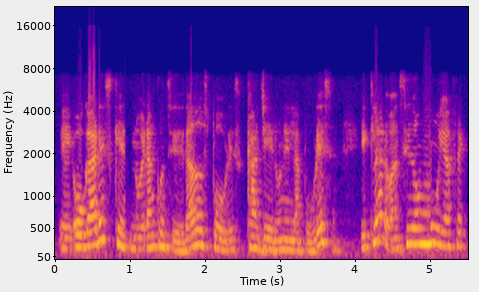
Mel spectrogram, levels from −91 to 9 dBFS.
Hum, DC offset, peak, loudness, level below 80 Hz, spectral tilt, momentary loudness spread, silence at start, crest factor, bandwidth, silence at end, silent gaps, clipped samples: none; under 0.1%; 0 dBFS; -12 LUFS; -44 dBFS; -7 dB/octave; 10 LU; 0.05 s; 12 dB; 7.4 kHz; 0.05 s; none; 0.1%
